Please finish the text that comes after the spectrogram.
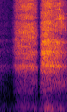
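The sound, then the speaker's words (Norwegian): A person breathes deliberately and consciously in an exaggerated way: a sharp inhale followed right away by a forceful exhale, breathy, with a brief pause between the two. “Så må man fysisk liksom puste på en periode.”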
